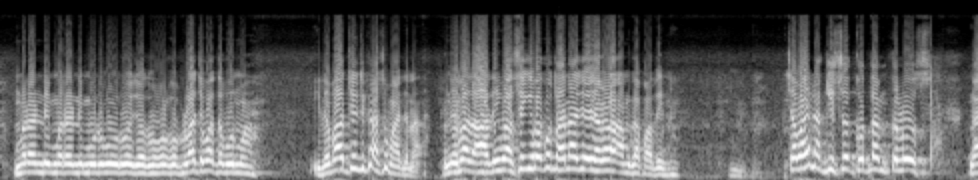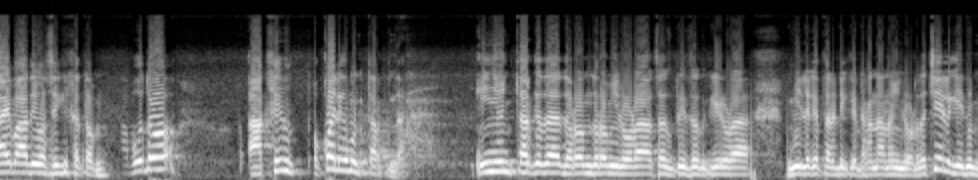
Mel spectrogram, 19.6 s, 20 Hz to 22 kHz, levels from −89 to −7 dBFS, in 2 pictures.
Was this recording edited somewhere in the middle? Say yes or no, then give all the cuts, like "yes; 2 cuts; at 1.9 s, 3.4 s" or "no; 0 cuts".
yes; 2 cuts; at 4.3 s, 11.1 s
